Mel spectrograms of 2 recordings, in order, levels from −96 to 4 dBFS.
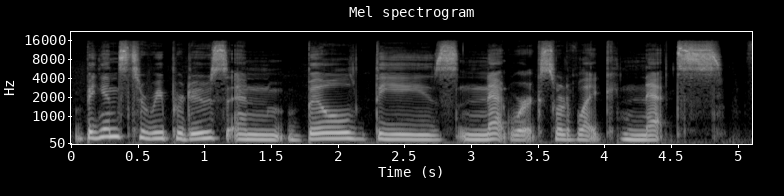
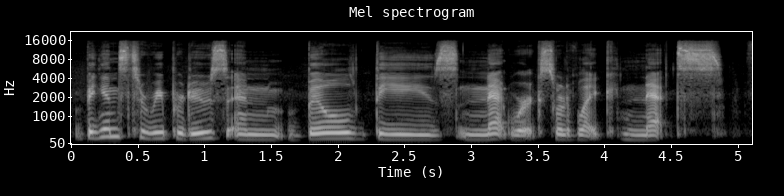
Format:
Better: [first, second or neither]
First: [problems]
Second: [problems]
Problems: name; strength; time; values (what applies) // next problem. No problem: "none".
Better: first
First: none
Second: thin; very; fading below 350 Hz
